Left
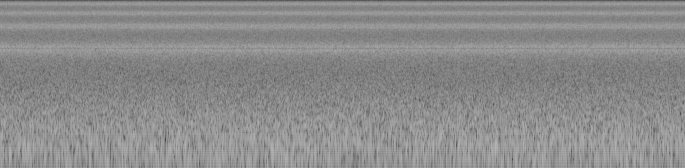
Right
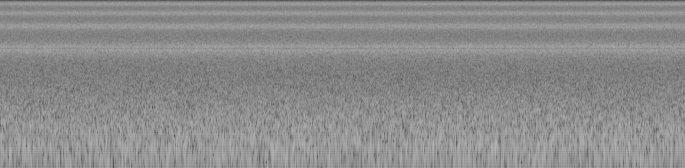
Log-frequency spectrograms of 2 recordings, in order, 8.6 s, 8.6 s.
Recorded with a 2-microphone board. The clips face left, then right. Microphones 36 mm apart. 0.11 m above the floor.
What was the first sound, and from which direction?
Only background noise.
